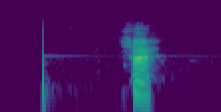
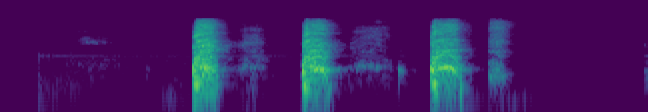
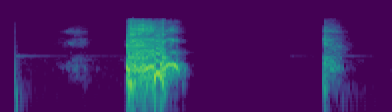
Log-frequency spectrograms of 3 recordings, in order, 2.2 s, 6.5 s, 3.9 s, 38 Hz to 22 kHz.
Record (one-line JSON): {"exhalation_length": "2.2 s", "exhalation_amplitude": 23892, "exhalation_signal_mean_std_ratio": 0.2, "three_cough_length": "6.5 s", "three_cough_amplitude": 29666, "three_cough_signal_mean_std_ratio": 0.29, "cough_length": "3.9 s", "cough_amplitude": 30430, "cough_signal_mean_std_ratio": 0.33, "survey_phase": "alpha (2021-03-01 to 2021-08-12)", "age": "18-44", "gender": "Male", "wearing_mask": "No", "symptom_cough_any": true, "symptom_onset": "5 days", "smoker_status": "Current smoker (e-cigarettes or vapes only)", "respiratory_condition_asthma": false, "respiratory_condition_other": false, "recruitment_source": "Test and Trace", "submission_delay": "2 days", "covid_test_result": "Positive", "covid_test_method": "RT-qPCR", "covid_ct_value": 14.9, "covid_ct_gene": "ORF1ab gene", "covid_ct_mean": 15.3, "covid_viral_load": "9300000 copies/ml", "covid_viral_load_category": "High viral load (>1M copies/ml)"}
